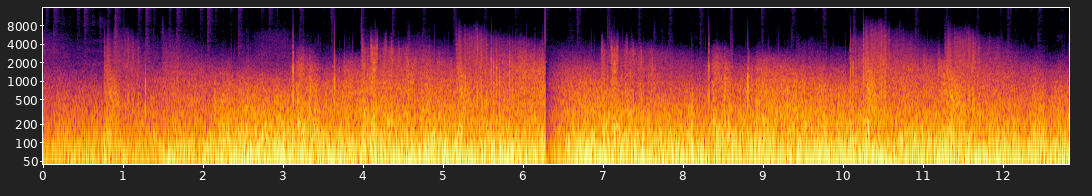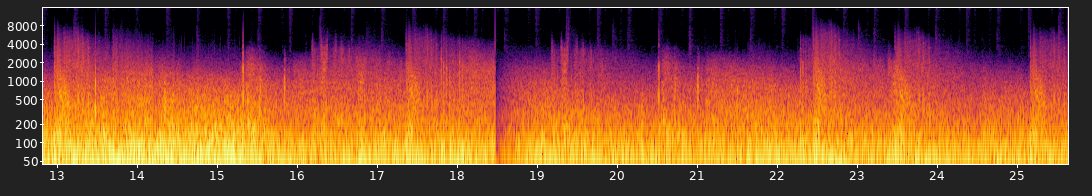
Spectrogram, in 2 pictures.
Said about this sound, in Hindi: उत्तरी गाजा में सबसे विध्वंसक बमबारी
